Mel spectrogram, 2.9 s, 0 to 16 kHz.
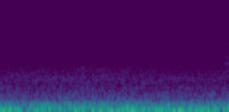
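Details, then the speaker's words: Chevy Cruze rear suspension after WD-40 fix for creaking, driving slowly over speed bump at an angle so it twists: only steady low road rumble, no creak or groan; normal rear suspension. "take it sideways so it can twist. It didn't make any sound, and I can't believe that's fixed it."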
